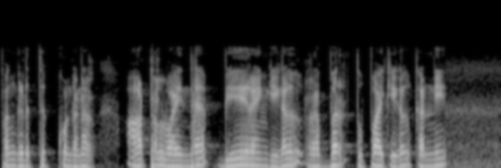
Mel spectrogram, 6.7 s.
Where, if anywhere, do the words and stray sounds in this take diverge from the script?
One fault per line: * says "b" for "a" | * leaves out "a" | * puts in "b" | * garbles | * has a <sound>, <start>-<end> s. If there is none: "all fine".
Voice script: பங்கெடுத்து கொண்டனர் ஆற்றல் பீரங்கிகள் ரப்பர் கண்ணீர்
* puts in "வாய்ந்த"
* puts in "துப்பாக்கிகள்"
